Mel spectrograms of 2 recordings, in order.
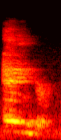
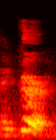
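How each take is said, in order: First: The stress is on the first syllable. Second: The stress is on the second syllable. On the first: The speaker calls it right. "it's gonna be anger" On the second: The speaker calls it wrong. "as opposed to anger. Because then you just hear the gur"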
